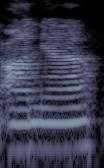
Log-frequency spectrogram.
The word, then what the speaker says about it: Aine: So The Way Up is like about a woman named Anya, which in she's Irish, so of course it's spelled A-I-N-E,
